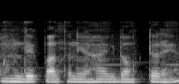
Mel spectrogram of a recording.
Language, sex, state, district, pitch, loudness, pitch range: Chhattisgarhi, male, Chhattisgarh, Rajnandgaon, 125 Hz, -18 LUFS, 120-130 Hz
